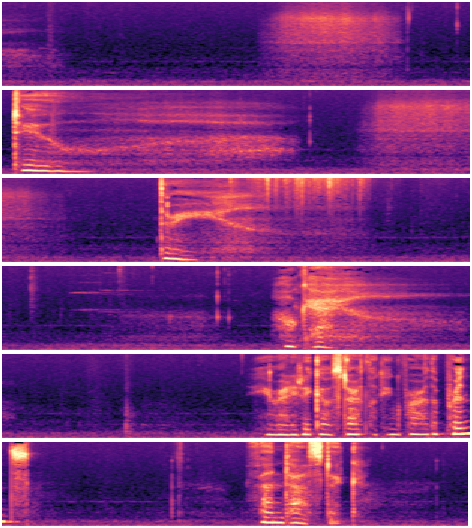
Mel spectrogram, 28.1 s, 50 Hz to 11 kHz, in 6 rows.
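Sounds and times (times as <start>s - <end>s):
slow calming breaths: 0.0s - 0.8s, 2.5s - 4.2s, 5.0s - 13.1s, 15.1s - 19.1s, 25.1s - 26.0s
speech: 4.9s - 5.5s, 21.7s - 23.8s, 26.0s - 27.1s.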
